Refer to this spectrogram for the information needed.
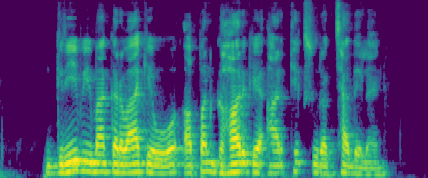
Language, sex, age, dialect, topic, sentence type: Maithili, male, 18-24, Southern/Standard, banking, statement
